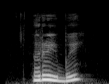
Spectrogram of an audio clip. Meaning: 1. inflection of ры́ба (rýba) 2. inflection of ры́ба (rýba): genitive singular 3. inflection of ры́ба (rýba): nominative plural 4. inflection of ры́ба (rýba): inanimate accusative plural
- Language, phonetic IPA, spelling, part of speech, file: Russian, [ˈrɨbɨ], рыбы, noun, Ru-рыбы.ogg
